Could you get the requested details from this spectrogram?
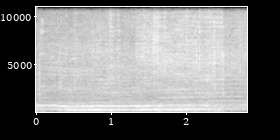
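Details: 2011 Fiat 500 Lounge, ignition on: window motor hum with a harsh scraping about halfway down, stopping at the top; owner suspects a bolt or the regulator needing grease on its wires and pulleys, not confirmed.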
